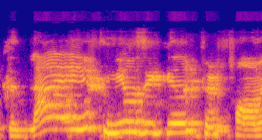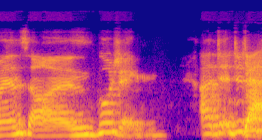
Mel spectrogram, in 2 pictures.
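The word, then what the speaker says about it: guzheng: We are going to begin with the live musical performance on Gu Zheng. Did I pronounce it correctly?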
